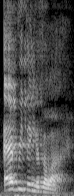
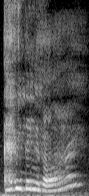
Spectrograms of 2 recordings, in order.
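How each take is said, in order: First: Said in the usual way. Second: Stunned question. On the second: Shown as a demonstration.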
